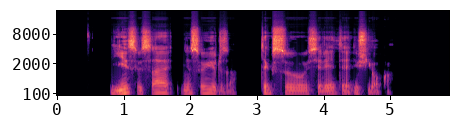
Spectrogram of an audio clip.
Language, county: Lithuanian, Vilnius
